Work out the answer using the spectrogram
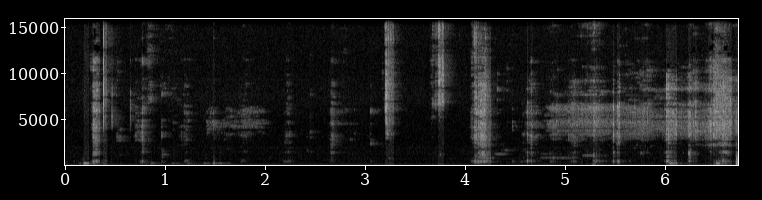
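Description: Close-up chewing of crisp buttered toast, with scattered soft crunches and wet mouth clicks.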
